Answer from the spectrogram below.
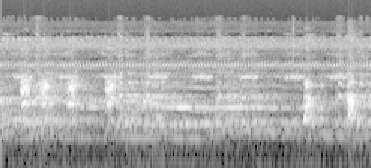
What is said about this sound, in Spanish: Abrí los ojos y empecé a escuchar a los perros ladrar.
